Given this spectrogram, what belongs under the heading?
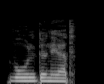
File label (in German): "wohlgenährt", German; adjectives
